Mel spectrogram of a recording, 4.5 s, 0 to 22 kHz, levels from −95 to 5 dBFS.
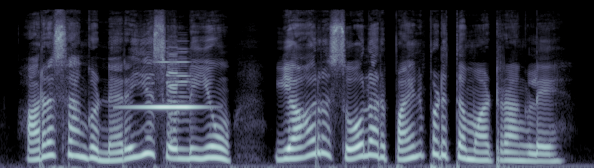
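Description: A microphone is picking up its own loudspeaker, and at 1.6 kHz the loop gain exceeds one, causing loudspeaker feedback squeal in this speech clip from 0.84 to 1.67 s. A pure tone swells over roughly 0.4 s to about 10 dB above the speech, stopping just before "யாரும் சோலார்".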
